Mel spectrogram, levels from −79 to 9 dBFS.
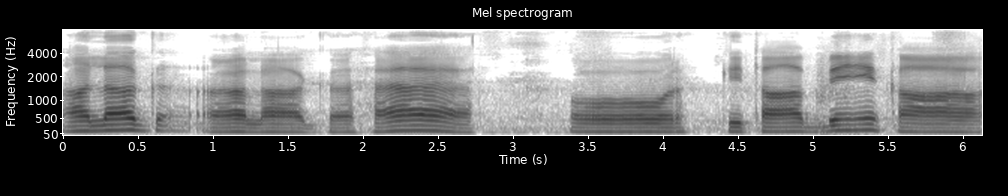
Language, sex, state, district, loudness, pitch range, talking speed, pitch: Hindi, male, Punjab, Fazilka, -17 LUFS, 110-135 Hz, 60 wpm, 115 Hz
